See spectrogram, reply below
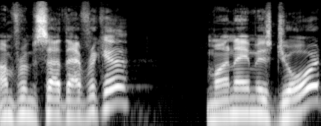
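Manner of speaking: uptalk, pitch rising at each sentence end. Imitating South African friends who ask everything, statements rising like questions. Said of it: "ask everything with a question mark".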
